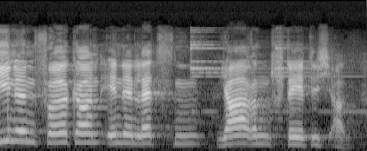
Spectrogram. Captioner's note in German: Unruhe - Glockenzeichen des Präsidenten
